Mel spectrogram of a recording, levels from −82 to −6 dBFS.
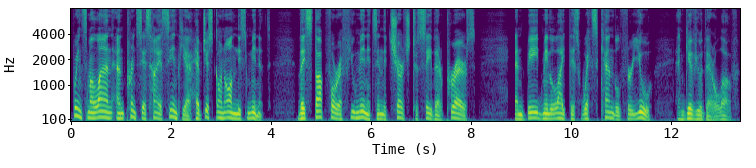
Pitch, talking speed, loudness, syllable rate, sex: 110 Hz, 170 wpm, -19 LUFS, 4.3 syllables/s, male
